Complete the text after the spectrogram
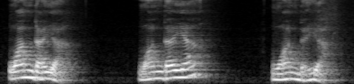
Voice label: "wandaya", Dhurga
